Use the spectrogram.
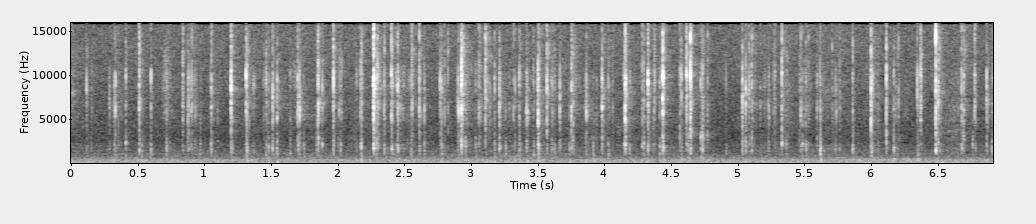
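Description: Fingertips tap steadily on the black plastic keys of a MacBook Pro aluminum laptop, making a quick run of soft, bright clicks. Under the typing runs a constant low hum.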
